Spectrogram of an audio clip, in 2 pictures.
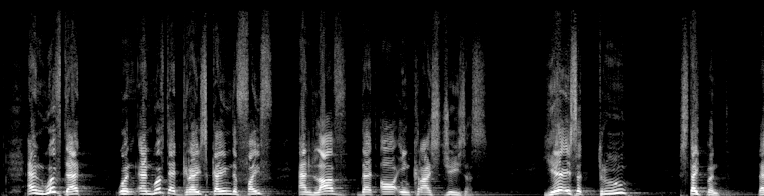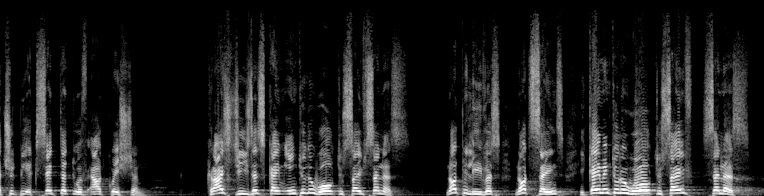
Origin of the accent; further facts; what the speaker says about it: Krugersdorp, Gauteng, South Africa; Where I grew up in the West Rand, in the West, in Krugersdorp, it was about survival.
